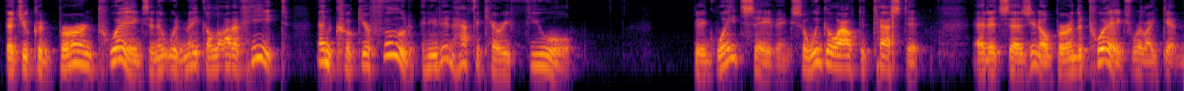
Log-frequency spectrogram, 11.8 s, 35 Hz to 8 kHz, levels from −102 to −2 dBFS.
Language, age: English, 50-69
